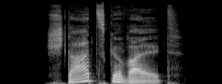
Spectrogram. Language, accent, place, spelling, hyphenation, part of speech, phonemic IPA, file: German, Germany, Berlin, Staatsgewalt, Staats‧ge‧walt, noun, /ˈʃtaːt͡sɡəˌvalt/, De-Staatsgewalt.ogg
- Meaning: state authority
